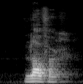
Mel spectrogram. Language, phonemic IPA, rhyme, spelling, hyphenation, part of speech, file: Dutch, /ˈloː.vər/, -oːvər, lover, lo‧ver, noun, Nl-lover.ogg
- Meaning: foliage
